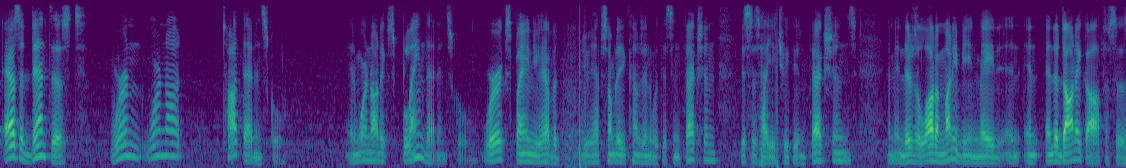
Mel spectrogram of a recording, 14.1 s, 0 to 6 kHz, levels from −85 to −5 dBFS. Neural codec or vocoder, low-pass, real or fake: none; 5.4 kHz; real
